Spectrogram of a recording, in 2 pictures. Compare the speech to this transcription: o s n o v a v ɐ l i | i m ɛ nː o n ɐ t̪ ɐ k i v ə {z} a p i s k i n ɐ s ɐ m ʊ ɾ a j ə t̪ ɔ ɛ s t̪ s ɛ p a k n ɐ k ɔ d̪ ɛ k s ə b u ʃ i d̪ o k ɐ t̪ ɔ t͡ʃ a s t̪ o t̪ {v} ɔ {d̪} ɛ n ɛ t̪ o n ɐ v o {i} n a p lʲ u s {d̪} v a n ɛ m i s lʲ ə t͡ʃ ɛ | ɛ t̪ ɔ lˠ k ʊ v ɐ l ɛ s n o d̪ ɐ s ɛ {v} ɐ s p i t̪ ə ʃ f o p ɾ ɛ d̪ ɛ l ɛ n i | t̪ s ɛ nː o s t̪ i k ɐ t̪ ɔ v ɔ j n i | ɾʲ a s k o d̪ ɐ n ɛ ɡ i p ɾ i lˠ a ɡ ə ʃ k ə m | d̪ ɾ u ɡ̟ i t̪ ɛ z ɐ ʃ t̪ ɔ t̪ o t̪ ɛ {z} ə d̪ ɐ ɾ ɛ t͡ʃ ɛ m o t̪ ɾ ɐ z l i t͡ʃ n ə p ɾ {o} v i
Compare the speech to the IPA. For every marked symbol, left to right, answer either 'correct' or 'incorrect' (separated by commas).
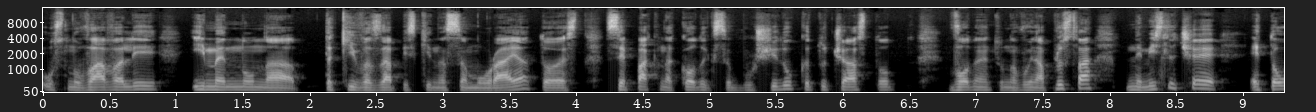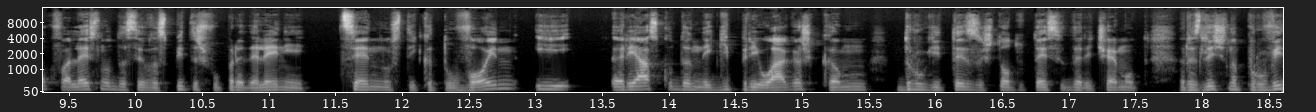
correct, correct, correct, incorrect, incorrect, correct, incorrect, correct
